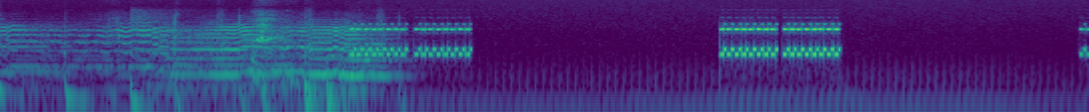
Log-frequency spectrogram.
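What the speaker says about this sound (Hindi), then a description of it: "ये जरूर जय का ही फोन होगा।" A telephone bell rings in two loud bursts separated by silence, following a stretch of busy music.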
